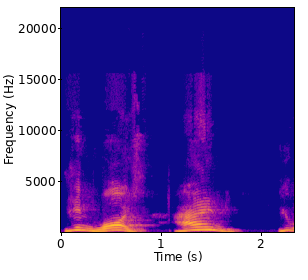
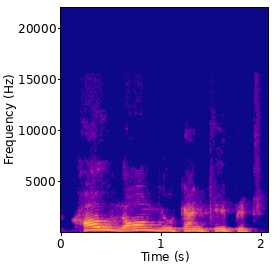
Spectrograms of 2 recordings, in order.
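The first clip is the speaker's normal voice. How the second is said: ordinary talk, nothing marked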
